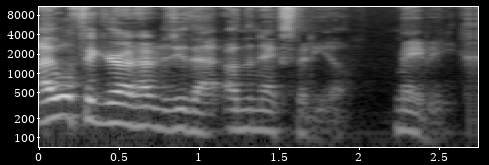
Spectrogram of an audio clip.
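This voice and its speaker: A man speaks at a moderate pace in a somewhat breathy, fairly high voice with ordinary pitch variation. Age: 50s. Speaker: vlogger. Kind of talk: casual self-deprecating vlog monologue. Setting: home video recording with ring light.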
